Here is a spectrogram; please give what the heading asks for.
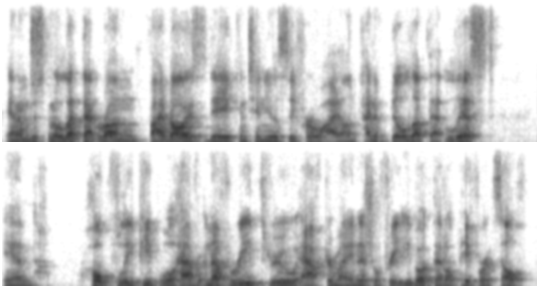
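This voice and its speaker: A man's voice: fairly low pitch, fairly even intonation, fairly quick, gravelly, dull audio. A man chatting casually as an interview guest, explaining things in an informal, conversational way. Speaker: interview guest, fantasy author.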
